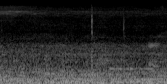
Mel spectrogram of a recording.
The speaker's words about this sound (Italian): Il rumore dei dermografi mischiato a voci e musica mi stordisce.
